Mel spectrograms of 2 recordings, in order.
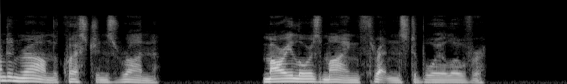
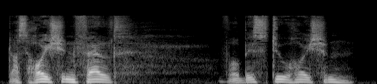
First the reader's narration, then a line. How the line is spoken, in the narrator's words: Between groans he calls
